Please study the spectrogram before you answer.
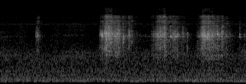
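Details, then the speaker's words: Jeep clutch throwout bearing, removed and spun by hand: four gritty, rock-filled rattling bursts with silence between, unlike the silent new bearing; worn-out throwout bearing causing the noise heard. "sounds like it's got a bunch of rocks in it."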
